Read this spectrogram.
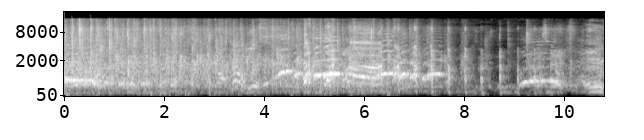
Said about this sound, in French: C'est le dernier invité de la soirée. On l'aime, on l'adore. Faites un ton d'applaudissements pour Gab Côté!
